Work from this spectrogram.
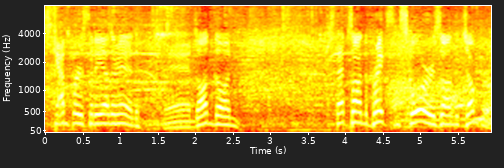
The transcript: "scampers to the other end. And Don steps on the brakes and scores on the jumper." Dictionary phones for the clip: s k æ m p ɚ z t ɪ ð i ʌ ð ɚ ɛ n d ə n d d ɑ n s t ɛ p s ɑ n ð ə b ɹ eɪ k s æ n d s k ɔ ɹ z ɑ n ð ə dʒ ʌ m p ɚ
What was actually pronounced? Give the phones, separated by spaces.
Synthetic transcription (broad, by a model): s k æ m p ɚ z t ɪ ð i ʌ ð ɚ ɛ n d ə n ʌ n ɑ n s t ɛ p s n ð ə b ɹ eɪ k s n s k ɔ ɹ z n ð ə dʒ ʌ m p ɚ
